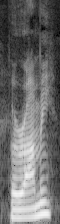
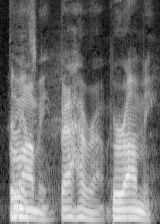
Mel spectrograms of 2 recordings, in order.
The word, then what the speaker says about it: Baharami: Barami? Baharami.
